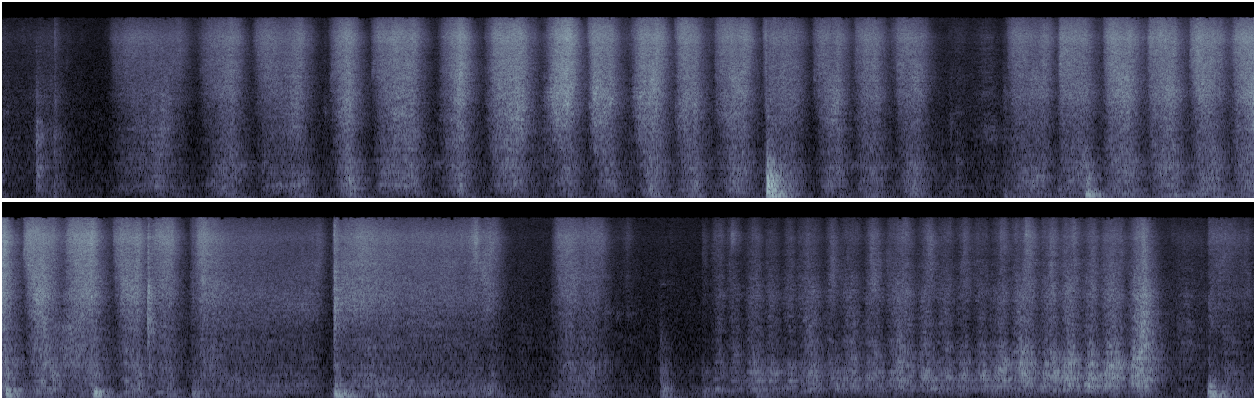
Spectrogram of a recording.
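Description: A paperhanging brush swishes in strokes over wallpaper on a wall.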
